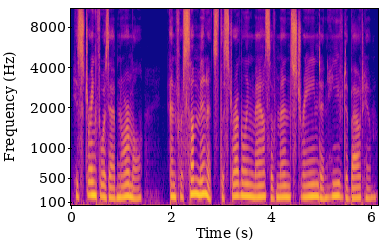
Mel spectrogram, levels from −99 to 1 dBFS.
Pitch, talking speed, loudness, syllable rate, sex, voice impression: 190 Hz, 175 wpm, -18 LUFS, 4.7 syllables/s, female, feminine, slightly gender-neutral, slightly young, adult-like, slightly thin, very relaxed, very dark, slightly soft, muffled, fluent, slightly raspy, very cute, intellectual, sincere, very calm, very friendly, very reassuring, sweet, kind, very modest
